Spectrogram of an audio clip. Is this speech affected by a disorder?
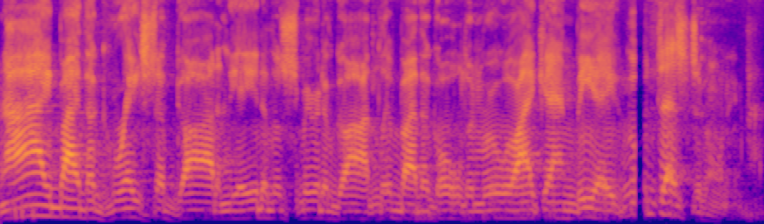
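Yes: laryngectomy; says used to serve God with voice.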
